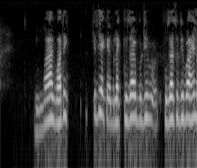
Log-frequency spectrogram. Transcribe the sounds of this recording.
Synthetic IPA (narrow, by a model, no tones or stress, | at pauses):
maɡɔɦati | ket̬ijaklajk̚puzaɹputipuzaɹsutipaːɦila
